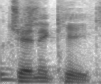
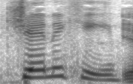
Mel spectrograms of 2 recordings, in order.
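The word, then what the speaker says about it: Jenneke: How do you say her last name? – Jenicky. – Jenicky. – Yeah.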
